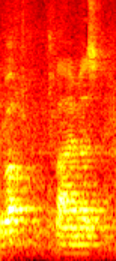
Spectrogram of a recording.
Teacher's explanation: I have that little glottal stop there, which will give the indication to any other English speaker that I'm pronouncing two Ks.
